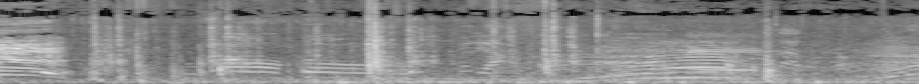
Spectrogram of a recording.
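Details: Cattle being unloaded from a truck give several overlapping moos: short rising and falling lowing calls over the first seconds, then a longer bellow near the end, with thuds and knocks of hooves and metal throughout.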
